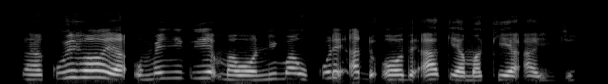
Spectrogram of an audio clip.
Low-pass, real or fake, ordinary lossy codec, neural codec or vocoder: 19.8 kHz; fake; none; codec, 44.1 kHz, 7.8 kbps, DAC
